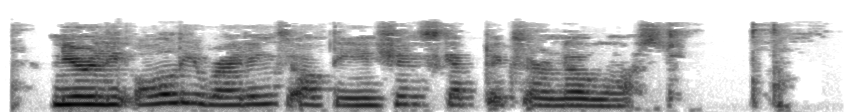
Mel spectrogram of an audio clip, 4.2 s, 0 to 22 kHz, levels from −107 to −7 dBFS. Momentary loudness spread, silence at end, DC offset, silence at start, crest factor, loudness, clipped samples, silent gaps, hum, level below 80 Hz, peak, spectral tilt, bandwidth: 22 LU; 0.25 s; under 0.1%; 0.05 s; 18 dB; -19 LUFS; under 0.1%; none; none; -64 dBFS; -2 dBFS; -3 dB/octave; 9.8 kHz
